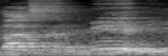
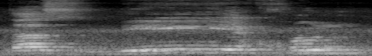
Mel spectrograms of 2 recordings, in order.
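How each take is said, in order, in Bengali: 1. শব্দটি খালি h ধ্বনি দিয়ে শেষ হয়। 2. শব্দটি পূর্ণ -un দিয়ে শেষ হয়।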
